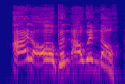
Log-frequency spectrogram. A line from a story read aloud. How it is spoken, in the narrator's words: croaked Dad, which is the sound you make if you try to talk without breathing in after holding your breath for 90 seconds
